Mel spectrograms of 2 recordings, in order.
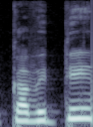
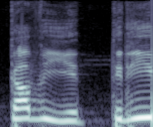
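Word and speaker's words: कवयित्री: तो कवित्री नहीं कवियत्री होता है।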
